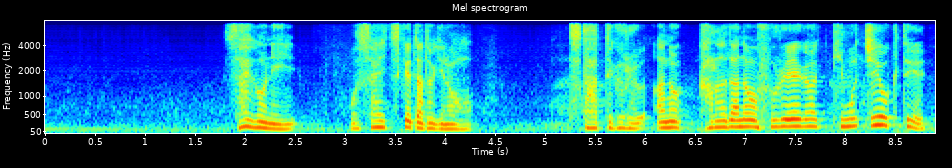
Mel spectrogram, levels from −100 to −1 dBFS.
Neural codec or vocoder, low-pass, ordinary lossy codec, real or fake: codec, 16 kHz, 4 kbps, X-Codec, HuBERT features, trained on LibriSpeech; 7.2 kHz; none; fake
